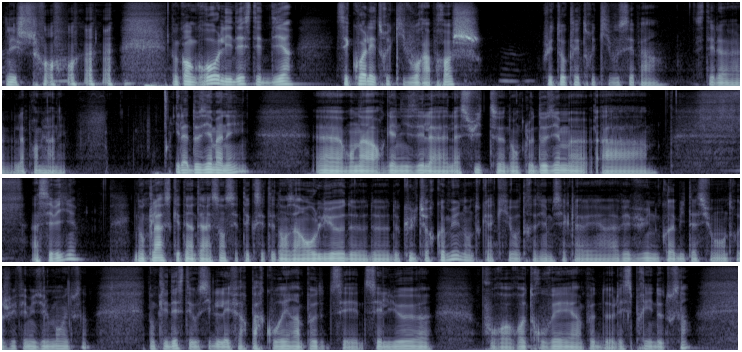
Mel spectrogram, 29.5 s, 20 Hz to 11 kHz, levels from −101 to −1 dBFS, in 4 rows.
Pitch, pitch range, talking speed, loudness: 85 Hz, 80-95 Hz, 215 wpm, -38 LUFS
